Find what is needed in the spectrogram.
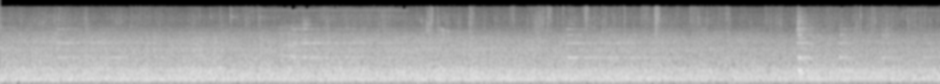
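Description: Steady murmur of an outdoor crowd, with a few faint, brief held high tones now and then and one short sharp sound near the end.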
